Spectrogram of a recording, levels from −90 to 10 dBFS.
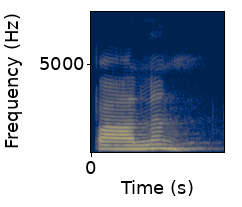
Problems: background conversations at intervals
